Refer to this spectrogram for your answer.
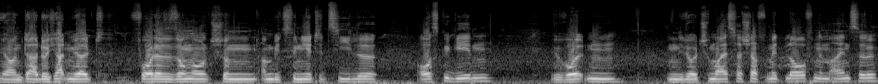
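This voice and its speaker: With long, frequent pauses, a man speaks at a moderate pace in a medium-pitched, monotone, flat delivery. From Germany, Münsterland (Dülmen area). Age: 30s. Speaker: athletics coach. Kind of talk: interview. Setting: at a sports club.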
